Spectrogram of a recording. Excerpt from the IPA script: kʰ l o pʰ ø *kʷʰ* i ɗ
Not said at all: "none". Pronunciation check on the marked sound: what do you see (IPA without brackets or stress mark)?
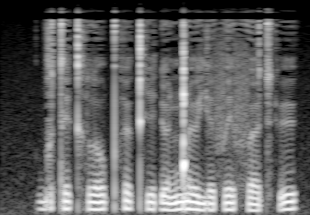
kʰ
